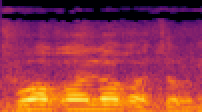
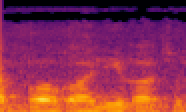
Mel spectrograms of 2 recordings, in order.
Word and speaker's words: باقالا قاتق: آره باقالا قاتوق بله باقالا قاتق نه با قالی قاتق بچه‌ها تلفظ درست خب زیتون پردمون آماده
